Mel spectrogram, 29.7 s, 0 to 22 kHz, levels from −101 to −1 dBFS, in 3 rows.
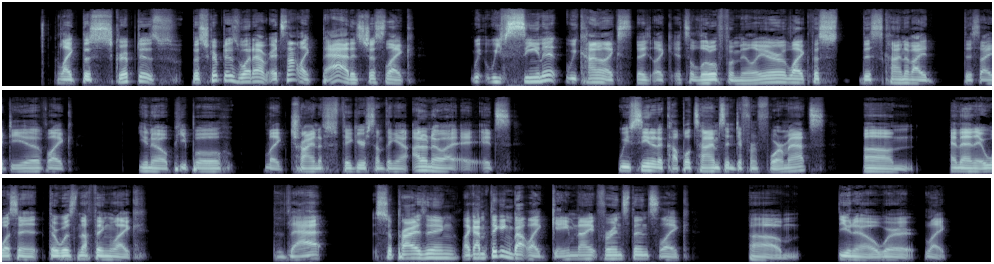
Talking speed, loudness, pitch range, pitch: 175 wpm, -25 LUFS, 105-135 Hz, 115 Hz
